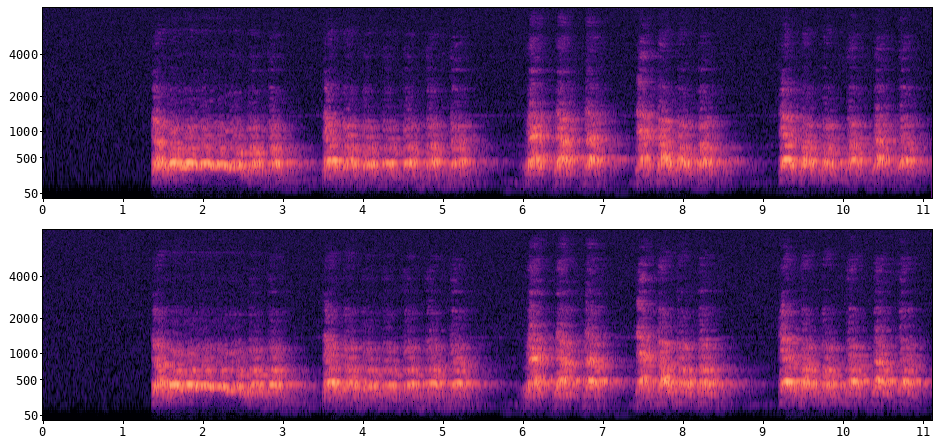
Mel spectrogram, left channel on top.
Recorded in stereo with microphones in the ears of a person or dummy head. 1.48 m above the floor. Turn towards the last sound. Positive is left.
turn(degrees=-25)  # may be behind; listen again after turning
